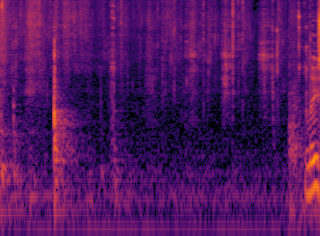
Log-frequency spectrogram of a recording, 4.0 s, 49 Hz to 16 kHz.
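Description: A couple of short metallic clicks from a wrench working the stuffing box nut loose on a 2-inch Kimray treater valve: one right at the start and one just under a second in, with a few faint ticks after.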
